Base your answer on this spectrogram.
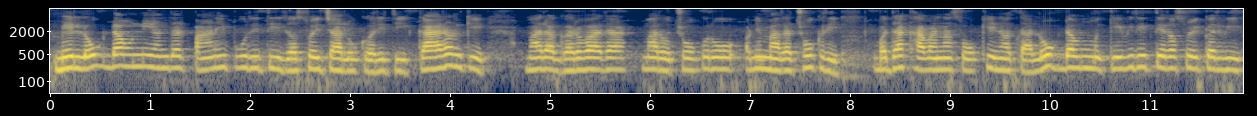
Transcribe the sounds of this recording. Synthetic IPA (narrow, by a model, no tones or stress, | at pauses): mɛ̃lɔkɖaunːiənd̪əɾpaɽ̃ipuɾit̪ʰiɾəsojt͡ʃalukəɾit̪ʰikaɾəɳke | maɾaɡʱəɾʋaɾamaɾot͡ʃʰokɾoənemaɾat͡ʃʰokɾi | bəd̪ʱakʰaʋanasɔkʰinət̪alɔkɖaunmãkeʋiɾit̪eɾəsojkəɾʋi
